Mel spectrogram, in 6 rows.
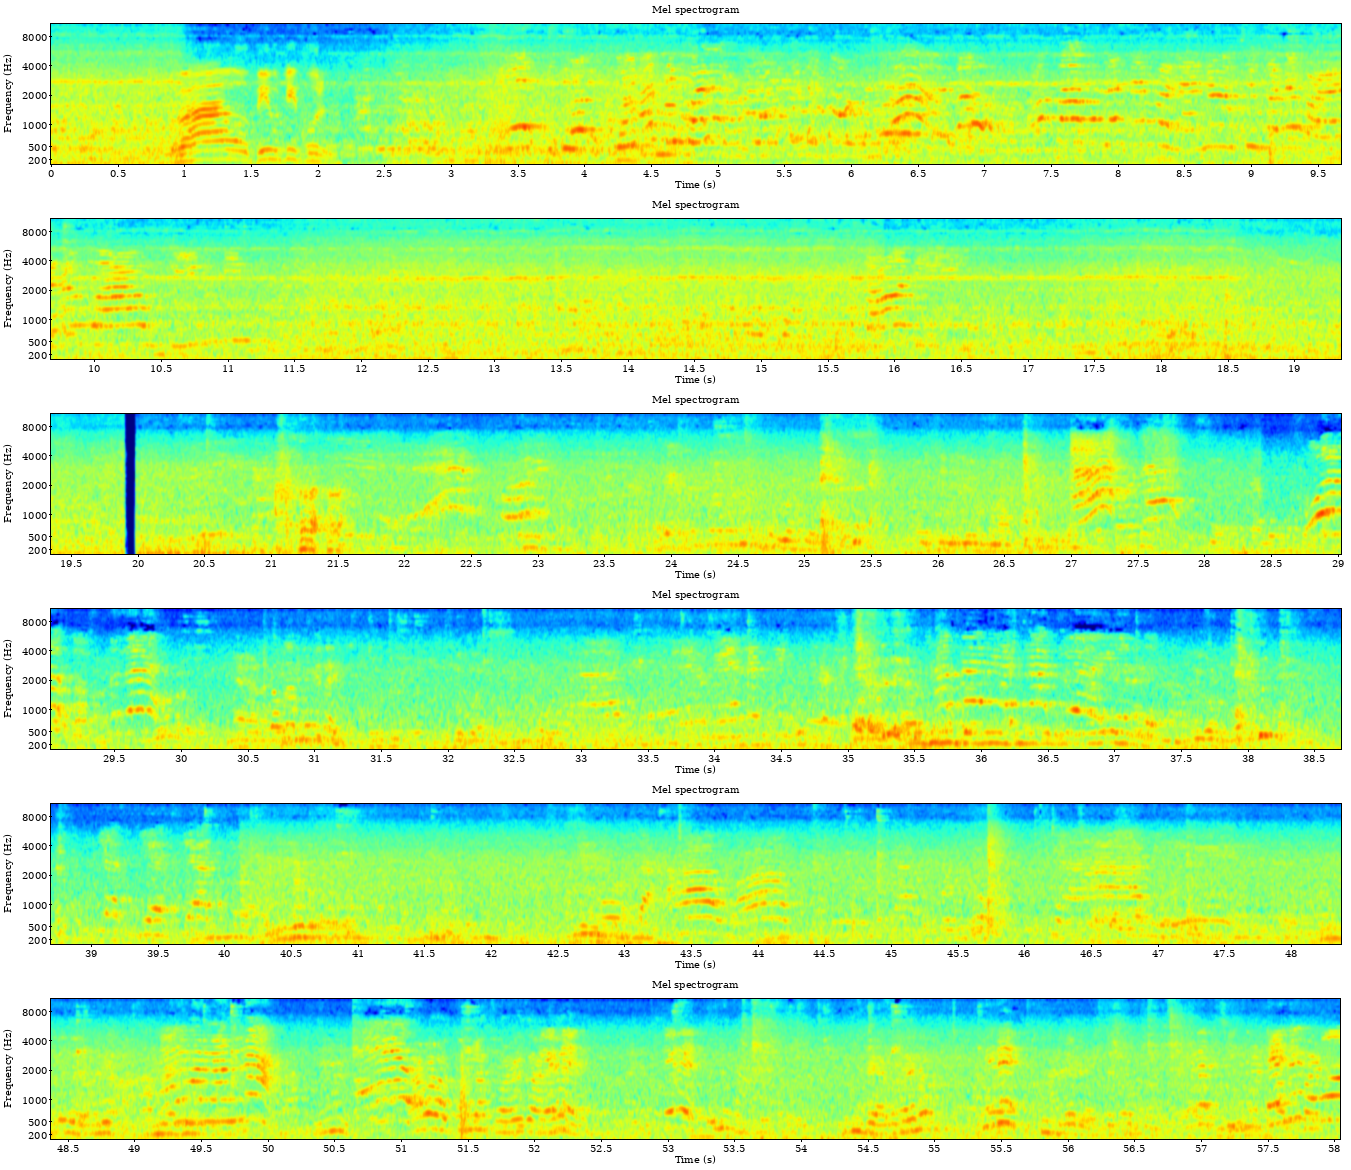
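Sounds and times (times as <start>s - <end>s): general chatter: 0.0s - 58.0s
children talking and calling out: 2.2s - 23.8s, 26.9s - 28.0s, 28.6s - 30.2s, 32.8s - 37.6s, 38.2s - 40.3s, 42.7s - 48.1s, 49.0s - 51.5s, 55.2s - 55.8s, 56.8s - 58.0s.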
